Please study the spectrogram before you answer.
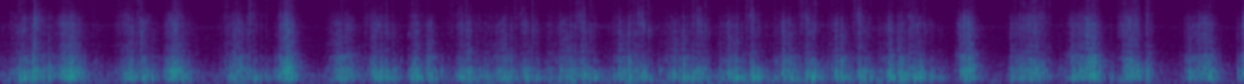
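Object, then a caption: Woven reed mat. Fingers scratch and rub along the thin dyed reed strands of a large, flat woven reed sleeping mat. The result is a run of dry, raspy scratching strokes in uneven bursts, with a grainy midrange texture and some bright, crackly edges. The scratching sounds come across as oddly textured.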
